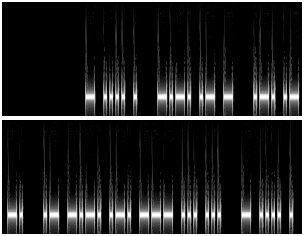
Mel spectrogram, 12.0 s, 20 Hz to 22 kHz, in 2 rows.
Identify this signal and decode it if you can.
Morse code, heard as a keyed tone, about 20 wpm, 700 Hz. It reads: THE CAT RAN ACROSS THE
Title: Sentences with 2-Word Phrases - Spoken Beginning - 20wpm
